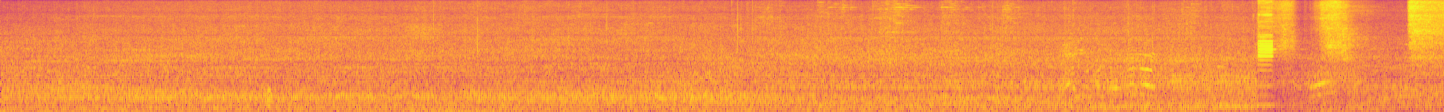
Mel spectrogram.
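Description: A paving machine's diesel engine rumbles steadily close by.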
